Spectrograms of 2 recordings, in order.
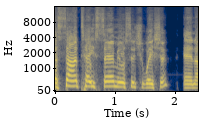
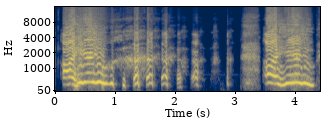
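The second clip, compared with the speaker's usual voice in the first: laughing; 10 semitones higher, slower than usual. Real, not acted. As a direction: laugh it off, half crying with laughter. Laughing at critics' insults.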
